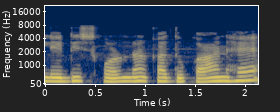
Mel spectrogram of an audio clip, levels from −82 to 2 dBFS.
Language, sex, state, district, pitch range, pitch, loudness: Hindi, female, Jharkhand, Deoghar, 175-195 Hz, 185 Hz, -14 LUFS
